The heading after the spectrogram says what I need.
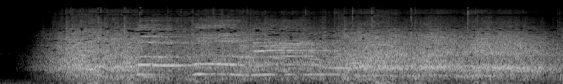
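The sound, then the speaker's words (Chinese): A basketball arena crowd at a Beijing home game of the CBA season chants Marbury MVP in support, a loud, sustained mass of cheering and rhythmic shouting that barely lets up. “在全场不停的高喊马布里 MVP 的加油声中，北京北控主场104-92战胜了江苏坎迪亚”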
